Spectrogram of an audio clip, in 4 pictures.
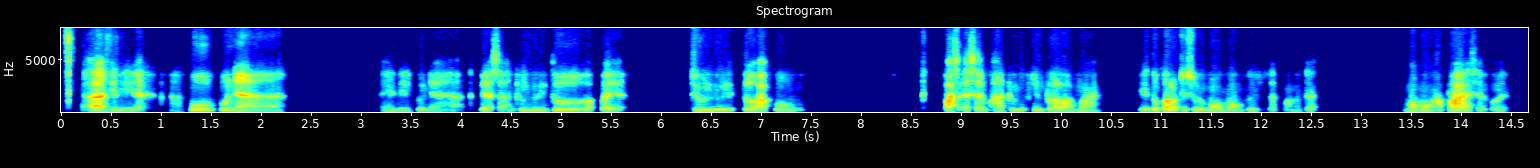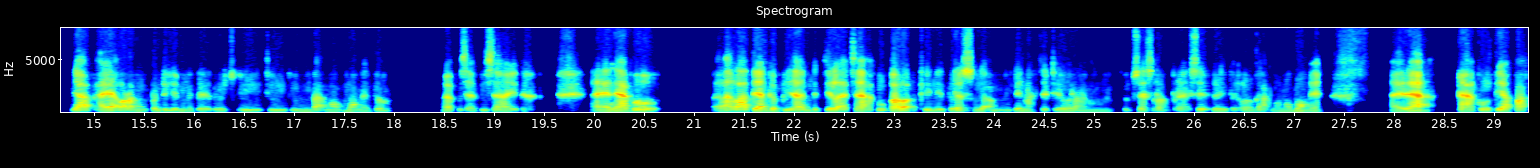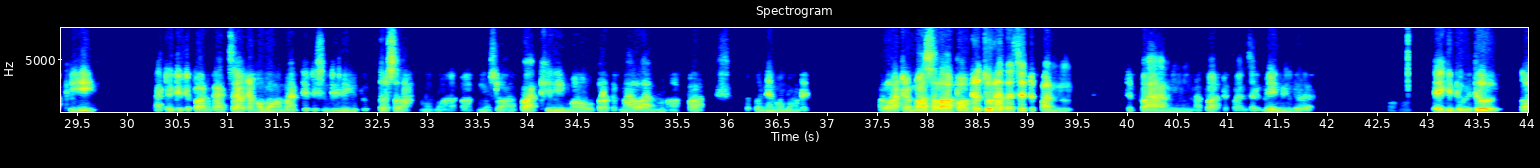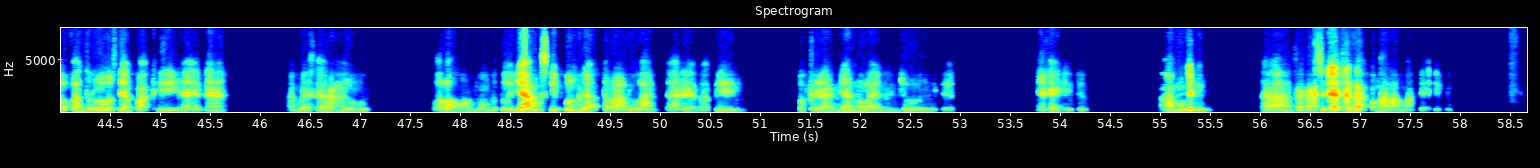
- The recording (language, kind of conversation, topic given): Indonesian, unstructured, Kebiasaan harian apa yang paling membantu kamu berkembang?
- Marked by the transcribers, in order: other background noise; tapping; "kebiasaan" said as "kebiaan"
